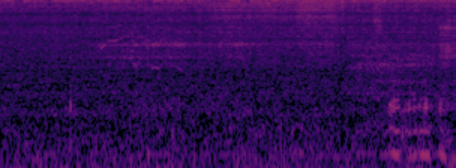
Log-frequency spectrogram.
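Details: Monaka, a female indoor pug, sleeps soundly in her hiding place and snores: a soft, low, rough rumble of breathing continues steadily, with a few slightly louder snorting breaths near the end.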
